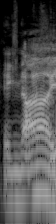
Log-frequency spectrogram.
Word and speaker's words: Ignacio: How do you say his name? Ignacio. – Ignacio. Yes. Bahamondes, yes.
